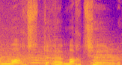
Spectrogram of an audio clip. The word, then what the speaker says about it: Mortsel: qui m'a interpellé, parce qu'en Belgique, dans le sud d'Anvers, qui est une ville en Belgique, à Mortsel, c'est comme ça que ça se prononce.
